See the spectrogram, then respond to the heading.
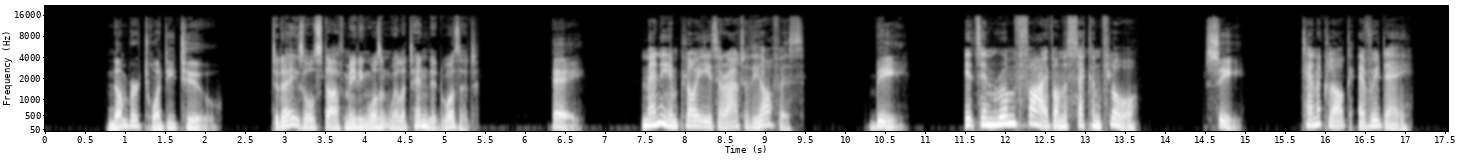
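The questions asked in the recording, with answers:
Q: Today's all-staff meeting wasn't well attended, was it?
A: A: Many employees are out of the office.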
